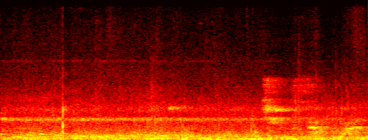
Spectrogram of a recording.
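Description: A Tokyo metro train rumbles along the rails near a platform in Akihabara, with a loud continuous roar, a sustained high whine and brief squeals, all close and unbroken.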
